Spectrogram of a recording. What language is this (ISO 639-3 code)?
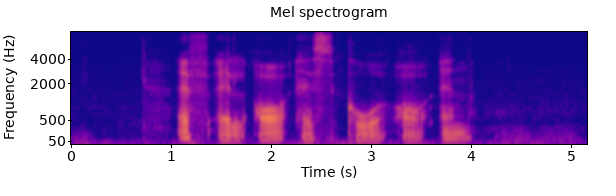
swe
